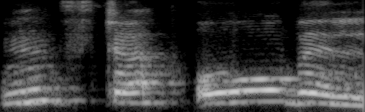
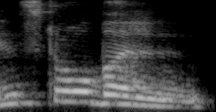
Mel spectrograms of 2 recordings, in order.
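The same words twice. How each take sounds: First: इंस्टेबल with a long open O in the middle; teacher sounding out a nonsense word. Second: Said in the usual way. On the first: Shown as a demonstration. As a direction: stretch the O in इंस्टेबल slowly. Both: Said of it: "ये नीचे ओ करके sound करे".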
